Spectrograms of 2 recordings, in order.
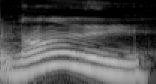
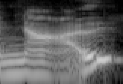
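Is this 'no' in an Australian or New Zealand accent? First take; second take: New Zealand; Australian. First: A softer vowel set further back in the mouth. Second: A sharper, more clipped Australian vowel. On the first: "Kiwis would go no. It's much more sort of, softer" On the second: "if you're in Queensland, I suppose you might say no"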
